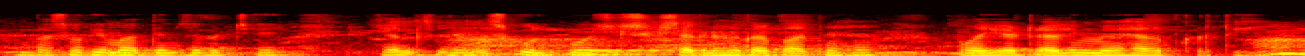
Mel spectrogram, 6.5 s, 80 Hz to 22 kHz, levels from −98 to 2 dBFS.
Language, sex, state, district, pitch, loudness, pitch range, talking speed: Hindi, male, Bihar, Bhagalpur, 165 Hz, -29 LUFS, 160-175 Hz, 210 wpm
